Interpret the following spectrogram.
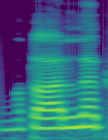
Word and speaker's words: متعلق: متعلق۔ یہ ہے اس کا درست تلفظ، متعلق، متعلق نہیں، متعلق۔ لام کے نیچے زیر ہے، اوپر شد ہے، متعلق۔ اگلا لفظ ہے جی،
